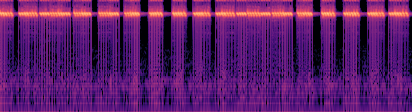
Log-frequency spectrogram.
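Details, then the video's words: Two crickets give sharp, high, scraping chirps in a brisk rhythm of about four to five pulses per second, some blending into longer trills; no other sound. "Two Crickets Chirp Sounds"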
